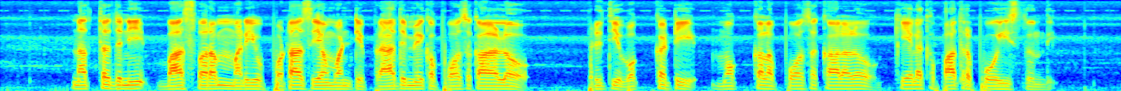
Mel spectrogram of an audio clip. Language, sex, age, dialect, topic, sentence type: Telugu, male, 18-24, Southern, agriculture, statement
